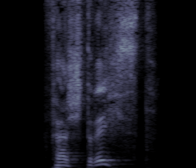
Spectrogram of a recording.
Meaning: second-person singular preterite of verstreichen
- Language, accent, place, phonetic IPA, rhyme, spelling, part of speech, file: German, Germany, Berlin, [fɛɐ̯ˈʃtʁɪçst], -ɪçst, verstrichst, verb, De-verstrichst.ogg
